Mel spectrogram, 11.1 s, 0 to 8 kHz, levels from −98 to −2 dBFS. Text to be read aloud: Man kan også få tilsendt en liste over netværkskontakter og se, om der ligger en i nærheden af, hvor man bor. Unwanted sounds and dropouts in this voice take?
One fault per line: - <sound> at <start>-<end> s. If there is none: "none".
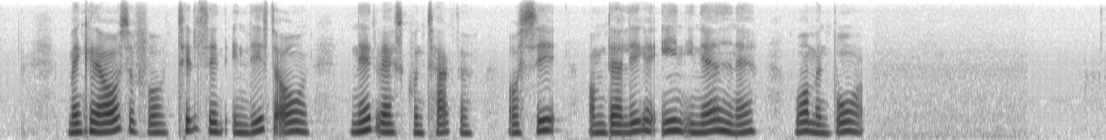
none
